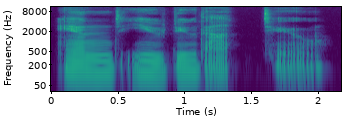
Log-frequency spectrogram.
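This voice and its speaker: A woman playing a flustered, earnest young novice witch in an ASMR audio roleplay, soft-spoken and halting, slipping into whispers. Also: a bass voice, completely flat delivery, gravelly, no echo, clean studio sound, heavily acted. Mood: sheepish.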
